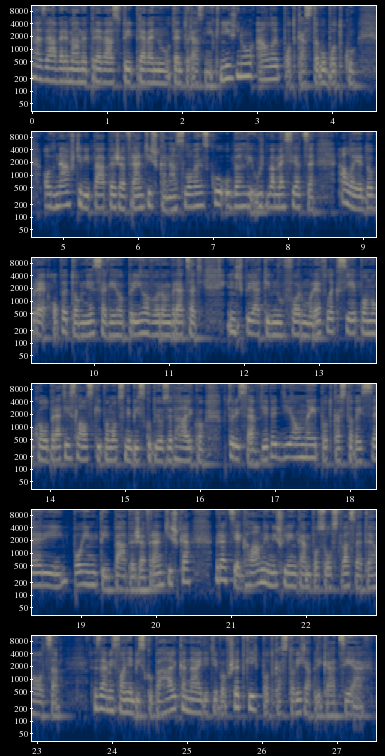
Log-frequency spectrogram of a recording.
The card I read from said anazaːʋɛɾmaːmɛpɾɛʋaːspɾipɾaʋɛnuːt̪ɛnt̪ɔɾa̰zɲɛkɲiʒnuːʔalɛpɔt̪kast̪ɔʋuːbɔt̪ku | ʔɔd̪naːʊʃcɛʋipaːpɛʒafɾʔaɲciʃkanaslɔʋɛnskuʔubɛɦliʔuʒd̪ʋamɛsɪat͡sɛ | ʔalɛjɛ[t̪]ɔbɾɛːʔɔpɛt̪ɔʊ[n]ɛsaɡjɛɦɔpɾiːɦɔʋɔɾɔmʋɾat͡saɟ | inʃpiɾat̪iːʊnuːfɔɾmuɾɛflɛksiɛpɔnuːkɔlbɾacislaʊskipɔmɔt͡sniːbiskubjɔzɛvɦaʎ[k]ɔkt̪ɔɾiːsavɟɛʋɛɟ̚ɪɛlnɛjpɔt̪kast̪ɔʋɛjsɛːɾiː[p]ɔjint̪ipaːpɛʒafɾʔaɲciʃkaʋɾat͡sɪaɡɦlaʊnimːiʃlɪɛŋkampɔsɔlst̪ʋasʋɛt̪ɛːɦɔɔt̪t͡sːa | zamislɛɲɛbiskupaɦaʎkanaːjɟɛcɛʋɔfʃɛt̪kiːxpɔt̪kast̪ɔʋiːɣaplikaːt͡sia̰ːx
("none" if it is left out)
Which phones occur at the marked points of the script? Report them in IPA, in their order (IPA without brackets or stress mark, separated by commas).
d̪, ɲ, k, p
